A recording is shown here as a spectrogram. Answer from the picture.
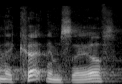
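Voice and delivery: ordinary delivery

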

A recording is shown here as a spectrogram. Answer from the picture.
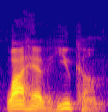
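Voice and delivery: slow and soft, gently asking; tender question. Acted. Jesus asking the betraying friend, slow and soft. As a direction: ask it softly, searching his face.

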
